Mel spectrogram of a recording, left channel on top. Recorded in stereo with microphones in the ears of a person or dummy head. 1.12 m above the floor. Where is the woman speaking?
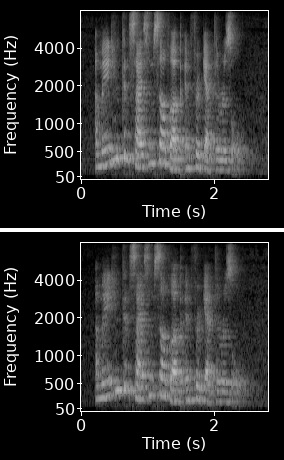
50° left (ahead or behind), 1.0 m.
